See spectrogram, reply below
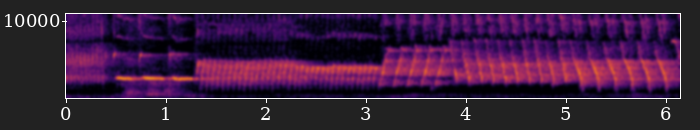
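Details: Canary in breeding condition with a long roll: a few sharp whistled chirps, then a sustained buzzy rolling trill, ending in a quick series of bright descending notes repeated several times a second.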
